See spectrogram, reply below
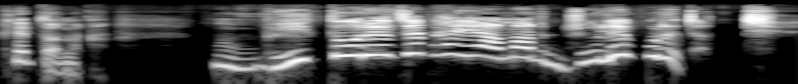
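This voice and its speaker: A woman's voice: very high voice, moderate pace, dry recording, studio quality. A middle-aged woman with a Bangladeshi accent telling her personal story in an interview, acting out what people said as she goes. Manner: animated, quotes people's words as she recounts.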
